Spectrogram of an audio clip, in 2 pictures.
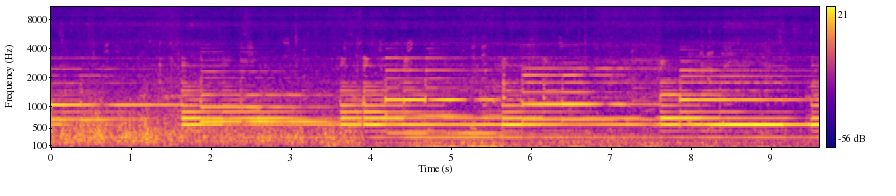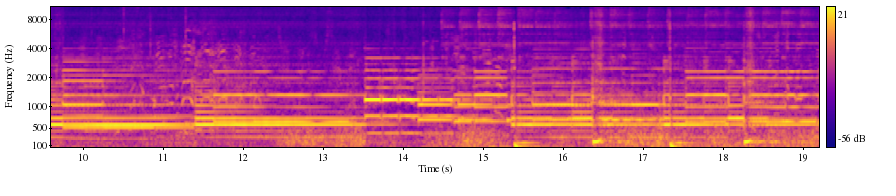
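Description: A live rock band's song intro: electric guitar chords ringing out and changing about every two seconds, with a few low drum thumps coming in near the end.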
